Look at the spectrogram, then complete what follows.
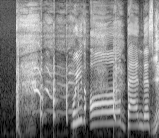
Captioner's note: laughs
